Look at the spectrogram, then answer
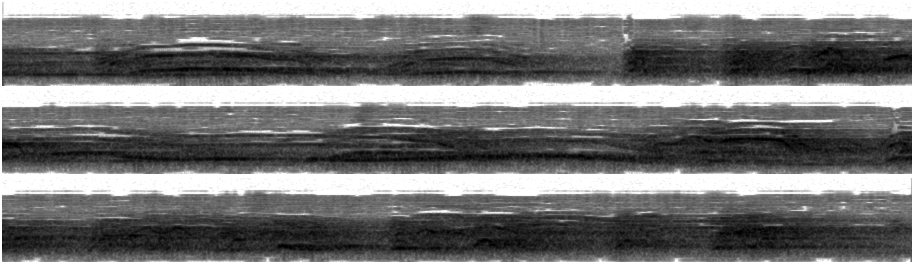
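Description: Several coyotes howl together, their wavering, sliding voices overlapping with sharp yips and barks.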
